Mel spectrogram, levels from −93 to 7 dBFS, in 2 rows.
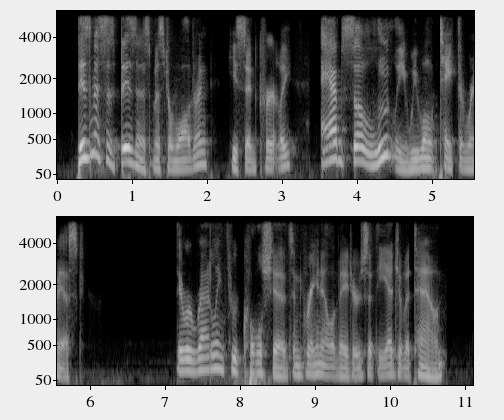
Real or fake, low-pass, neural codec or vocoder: fake; 5.4 kHz; codec, 16 kHz, 2 kbps, X-Codec, HuBERT features, trained on general audio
